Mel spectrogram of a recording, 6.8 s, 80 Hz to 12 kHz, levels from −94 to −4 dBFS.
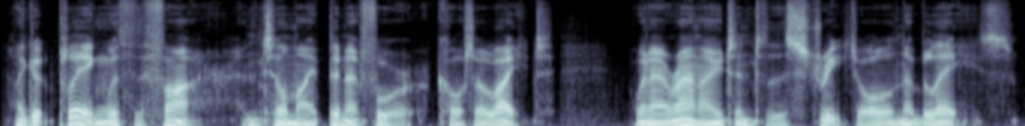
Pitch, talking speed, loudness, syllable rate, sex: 100 Hz, 195 wpm, -19 LUFS, 4.8 syllables/s, male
